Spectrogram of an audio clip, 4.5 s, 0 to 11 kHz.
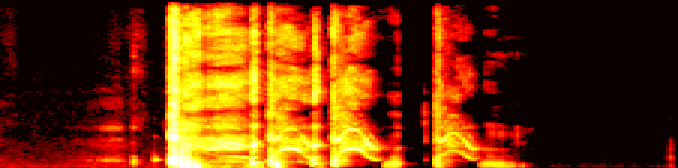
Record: cough_length: 4.5 s
cough_amplitude: 32768
cough_signal_mean_std_ratio: 0.34
survey_phase: beta (2021-08-13 to 2022-03-07)
age: 65+
gender: Female
wearing_mask: 'No'
symptom_cough_any: true
symptom_new_continuous_cough: true
symptom_runny_or_blocked_nose: true
symptom_shortness_of_breath: true
symptom_sore_throat: true
symptom_diarrhoea: true
symptom_fatigue: true
symptom_change_to_sense_of_smell_or_taste: true
symptom_loss_of_taste: true
symptom_onset: 6 days
smoker_status: Never smoked
respiratory_condition_asthma: false
respiratory_condition_other: false
recruitment_source: Test and Trace
submission_delay: 2 days
covid_test_result: Positive
covid_test_method: RT-qPCR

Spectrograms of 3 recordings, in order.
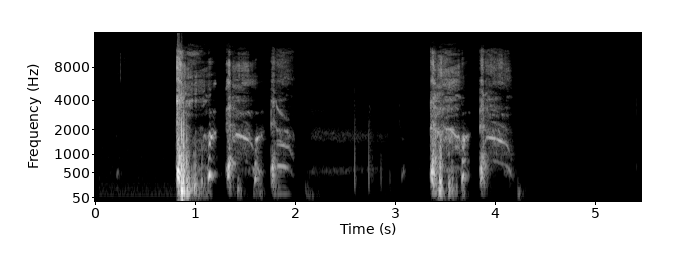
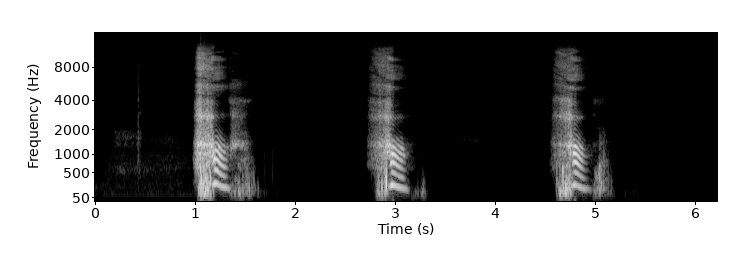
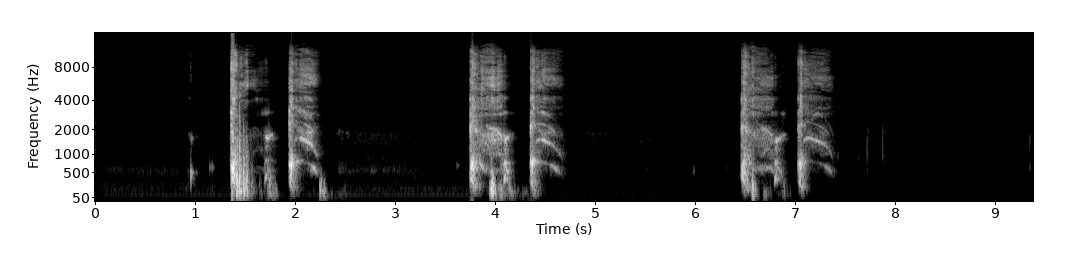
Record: cough_length: 5.5 s
cough_amplitude: 32768
cough_signal_mean_std_ratio: 0.25
exhalation_length: 6.2 s
exhalation_amplitude: 32767
exhalation_signal_mean_std_ratio: 0.3
three_cough_length: 9.4 s
three_cough_amplitude: 32768
three_cough_signal_mean_std_ratio: 0.27
survey_phase: beta (2021-08-13 to 2022-03-07)
age: 18-44
gender: Female
wearing_mask: 'No'
symptom_cough_any: true
symptom_runny_or_blocked_nose: true
symptom_shortness_of_breath: true
symptom_sore_throat: true
symptom_fatigue: true
symptom_other: true
symptom_onset: 3 days
smoker_status: Never smoked
respiratory_condition_asthma: false
respiratory_condition_other: false
recruitment_source: Test and Trace
submission_delay: 2 days
covid_test_result: Positive
covid_test_method: RT-qPCR
covid_ct_value: 30.6
covid_ct_gene: N gene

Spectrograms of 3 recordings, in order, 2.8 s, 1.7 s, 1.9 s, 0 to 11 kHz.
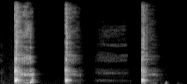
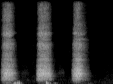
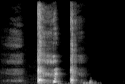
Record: three_cough_length: 2.8 s
three_cough_amplitude: 32768
three_cough_signal_mean_std_ratio: 0.24
exhalation_length: 1.7 s
exhalation_amplitude: 9376
exhalation_signal_mean_std_ratio: 0.48
cough_length: 1.9 s
cough_amplitude: 32768
cough_signal_mean_std_ratio: 0.24
survey_phase: alpha (2021-03-01 to 2021-08-12)
age: 18-44
gender: Female
wearing_mask: 'No'
symptom_cough_any: true
symptom_abdominal_pain: true
symptom_headache: true
smoker_status: Never smoked
respiratory_condition_asthma: false
respiratory_condition_other: false
recruitment_source: Test and Trace
submission_delay: 1 day
covid_test_result: Positive
covid_test_method: RT-qPCR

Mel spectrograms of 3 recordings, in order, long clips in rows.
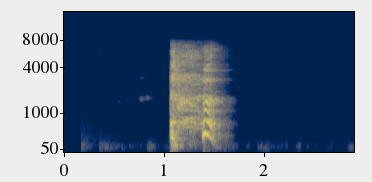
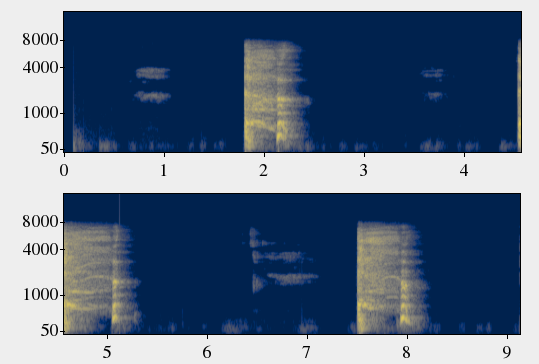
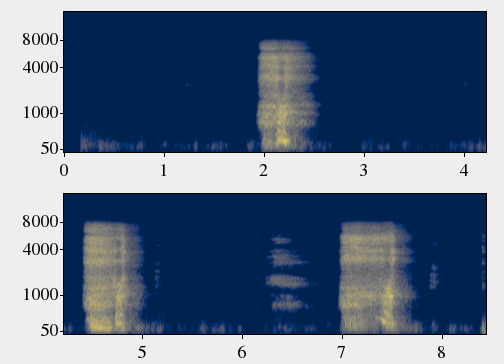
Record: cough_length: 2.9 s
cough_amplitude: 29695
cough_signal_mean_std_ratio: 0.29
three_cough_length: 9.1 s
three_cough_amplitude: 28714
three_cough_signal_mean_std_ratio: 0.28
exhalation_length: 8.4 s
exhalation_amplitude: 18375
exhalation_signal_mean_std_ratio: 0.32
survey_phase: beta (2021-08-13 to 2022-03-07)
age: 65+
gender: Female
wearing_mask: 'No'
symptom_none: true
smoker_status: Never smoked
respiratory_condition_asthma: true
respiratory_condition_other: false
recruitment_source: REACT
submission_delay: 6 days
covid_test_result: Negative
covid_test_method: RT-qPCR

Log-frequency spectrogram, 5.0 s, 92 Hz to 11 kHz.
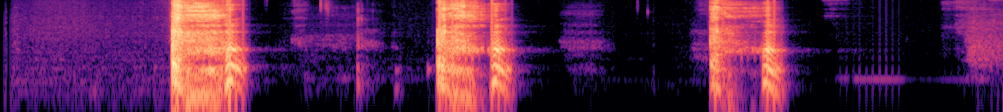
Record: three_cough_length: 5.0 s
three_cough_amplitude: 32768
three_cough_signal_mean_std_ratio: 0.27
survey_phase: beta (2021-08-13 to 2022-03-07)
age: 18-44
gender: Female
wearing_mask: 'No'
symptom_none: true
smoker_status: Ex-smoker
respiratory_condition_asthma: false
respiratory_condition_other: false
recruitment_source: REACT
submission_delay: 3 days
covid_test_result: Negative
covid_test_method: RT-qPCR
influenza_a_test_result: Negative
influenza_b_test_result: Negative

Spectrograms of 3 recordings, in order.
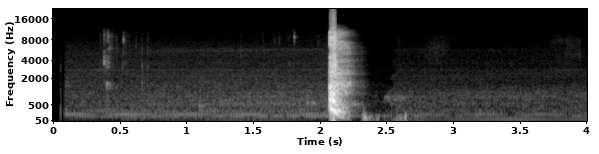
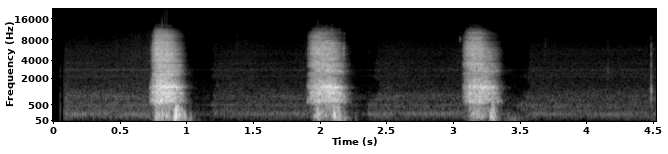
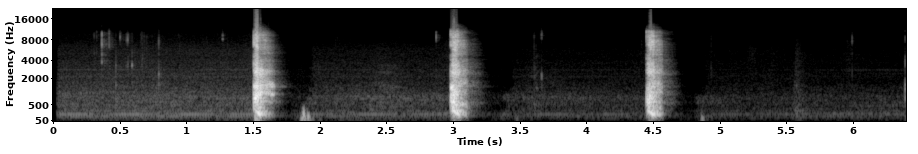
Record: cough_length: 4.0 s
cough_amplitude: 32768
cough_signal_mean_std_ratio: 0.13
exhalation_length: 4.5 s
exhalation_amplitude: 30629
exhalation_signal_mean_std_ratio: 0.3
three_cough_length: 6.4 s
three_cough_amplitude: 32768
three_cough_signal_mean_std_ratio: 0.16
survey_phase: beta (2021-08-13 to 2022-03-07)
age: 65+
gender: Male
wearing_mask: 'No'
symptom_none: true
smoker_status: Ex-smoker
respiratory_condition_asthma: false
respiratory_condition_other: true
recruitment_source: REACT
submission_delay: 1 day
covid_test_result: Negative
covid_test_method: RT-qPCR
influenza_a_test_result: Negative
influenza_b_test_result: Negative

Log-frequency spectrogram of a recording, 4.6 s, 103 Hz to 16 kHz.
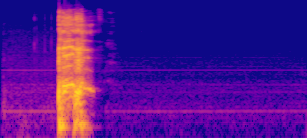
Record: cough_length: 4.6 s
cough_amplitude: 30668
cough_signal_mean_std_ratio: 0.25
survey_phase: beta (2021-08-13 to 2022-03-07)
age: 45-64
gender: Male
wearing_mask: 'No'
symptom_none: true
symptom_onset: 6 days
smoker_status: Never smoked
respiratory_condition_asthma: false
respiratory_condition_other: false
recruitment_source: REACT
submission_delay: 2 days
covid_test_result: Negative
covid_test_method: RT-qPCR
influenza_a_test_result: Negative
influenza_b_test_result: Negative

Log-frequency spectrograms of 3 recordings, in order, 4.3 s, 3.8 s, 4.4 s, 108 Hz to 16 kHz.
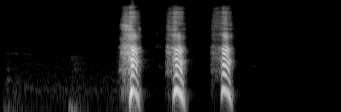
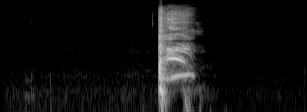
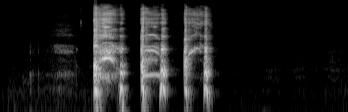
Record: exhalation_length: 4.3 s
exhalation_amplitude: 32767
exhalation_signal_mean_std_ratio: 0.23
cough_length: 3.8 s
cough_amplitude: 32078
cough_signal_mean_std_ratio: 0.24
three_cough_length: 4.4 s
three_cough_amplitude: 31754
three_cough_signal_mean_std_ratio: 0.33
survey_phase: beta (2021-08-13 to 2022-03-07)
age: 18-44
gender: Female
wearing_mask: 'No'
symptom_cough_any: true
smoker_status: Never smoked
respiratory_condition_asthma: false
respiratory_condition_other: false
recruitment_source: Test and Trace
submission_delay: 1 day
covid_test_result: Positive
covid_test_method: LFT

